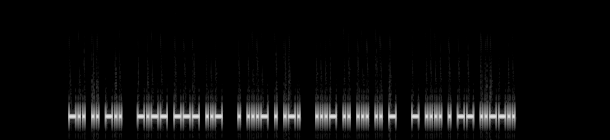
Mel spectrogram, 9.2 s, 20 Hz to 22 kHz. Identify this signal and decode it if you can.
Morse code, heard as a keyed tone, about 36 wpm, 700 Hz. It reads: DID YOU EVER VISIT THEM?
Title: Sentences from Top 1000 Words - Review Part 6 - 35wpm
